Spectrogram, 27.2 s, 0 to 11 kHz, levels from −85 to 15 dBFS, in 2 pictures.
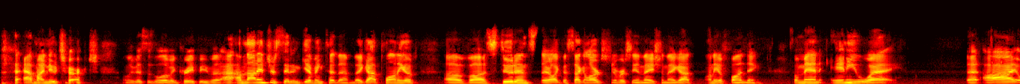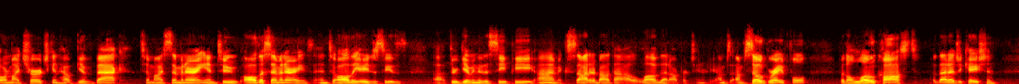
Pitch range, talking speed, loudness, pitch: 120-155 Hz, 205 wpm, -18 LUFS, 130 Hz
